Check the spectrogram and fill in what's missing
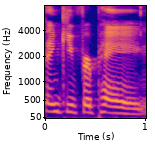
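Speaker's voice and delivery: put-on, very formal polite voice. Retelling how someone thanked a drunk man for paying: very formally, imitating Risako. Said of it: "very formally".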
